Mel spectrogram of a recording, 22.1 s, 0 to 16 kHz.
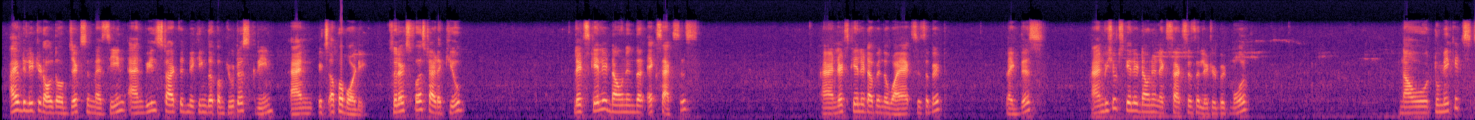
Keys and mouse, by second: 6.3 shift+a, 9.4 s, 9.6 x, 11.8 click, 12.5 s, 13.0 y, 14.4 click, 15.0-16.9 middle drag, 17.7 s, 17.9 x, 19.0 click, 20.1-21.0 middle drag, 21.5-22.1 middle drag.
